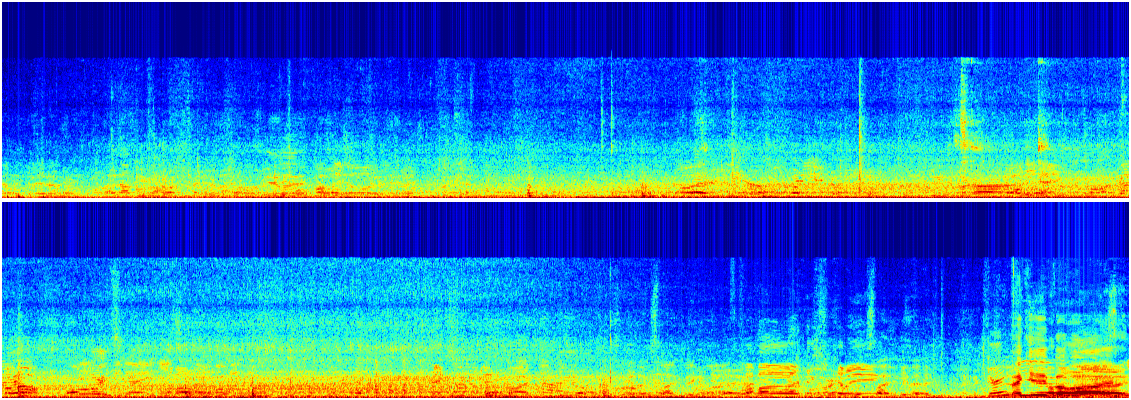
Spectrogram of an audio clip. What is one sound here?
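A boat engine idles with a steady low rumble.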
